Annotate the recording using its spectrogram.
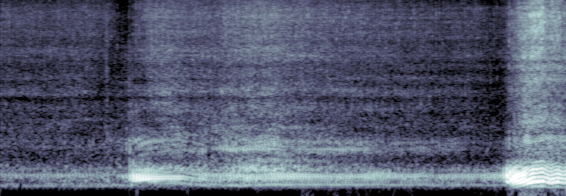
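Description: A quad bike engine revs loudly nearby, rising and falling.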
